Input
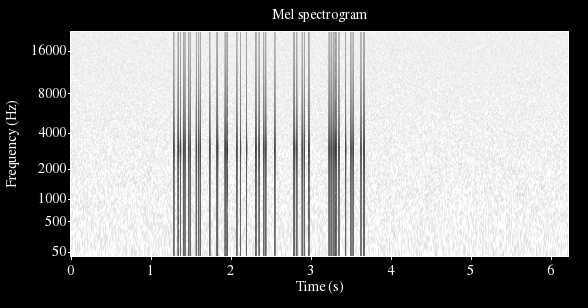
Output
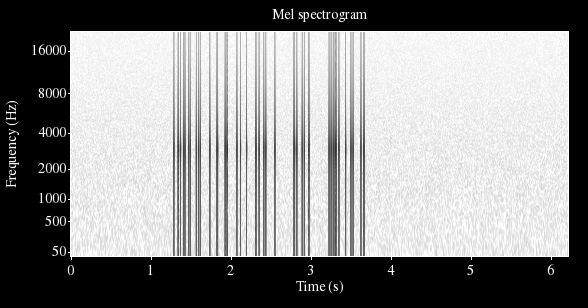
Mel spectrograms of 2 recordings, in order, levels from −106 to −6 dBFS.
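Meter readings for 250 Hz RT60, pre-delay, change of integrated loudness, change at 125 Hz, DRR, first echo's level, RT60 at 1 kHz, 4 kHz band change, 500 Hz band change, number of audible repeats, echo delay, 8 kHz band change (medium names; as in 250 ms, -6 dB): no reverb, no reverb, +1.5 dB, +2.5 dB, no reverb, no echo, no reverb, +1.5 dB, +2.5 dB, no echo, no echo, -0.5 dB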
